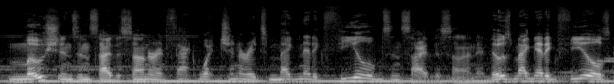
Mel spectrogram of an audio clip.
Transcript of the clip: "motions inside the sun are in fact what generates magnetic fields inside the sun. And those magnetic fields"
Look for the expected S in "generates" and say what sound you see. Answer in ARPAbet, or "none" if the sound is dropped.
S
